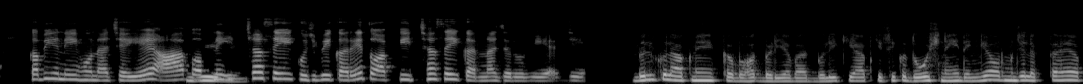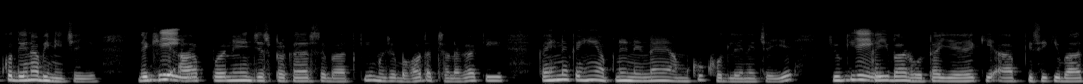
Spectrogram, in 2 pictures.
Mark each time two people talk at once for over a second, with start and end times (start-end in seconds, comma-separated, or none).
none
